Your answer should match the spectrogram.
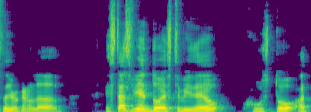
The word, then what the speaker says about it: estás: And remember that estás has this little tilde, this little line accent on the A. Because the accent is on the second syllable to the right.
